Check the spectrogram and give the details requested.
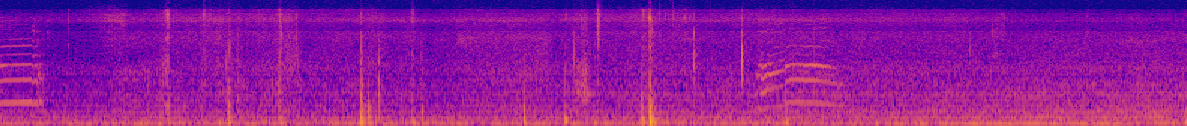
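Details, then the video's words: Talkative, friendly street cat on a street, giving a brief high meow at the start and a short bent meow near the middle, over low street rumble and scattered taps. "Amazing meeting with a talkative cat."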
